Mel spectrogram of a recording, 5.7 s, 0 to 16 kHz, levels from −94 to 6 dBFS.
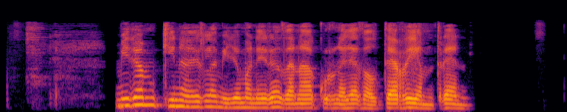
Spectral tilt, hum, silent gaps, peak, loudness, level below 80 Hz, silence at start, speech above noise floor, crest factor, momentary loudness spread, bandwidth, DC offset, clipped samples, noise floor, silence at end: -4.5 dB/octave; none; 1.06-1.15 s; -2 dBFS; -19 LUFS; -62 dBFS; 0.25 s; over 71 dB; 18 dB; 19 LU; 8 kHz; under 0.1%; under 0.1%; under -90 dBFS; 1 s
